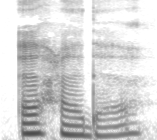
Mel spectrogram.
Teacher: حمزہ کا cut off sound اور پھر ح حلق سے. دا دو حرکہ لمبا، مد عوض عن التنوین.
